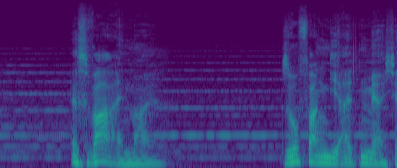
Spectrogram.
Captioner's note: voiceover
